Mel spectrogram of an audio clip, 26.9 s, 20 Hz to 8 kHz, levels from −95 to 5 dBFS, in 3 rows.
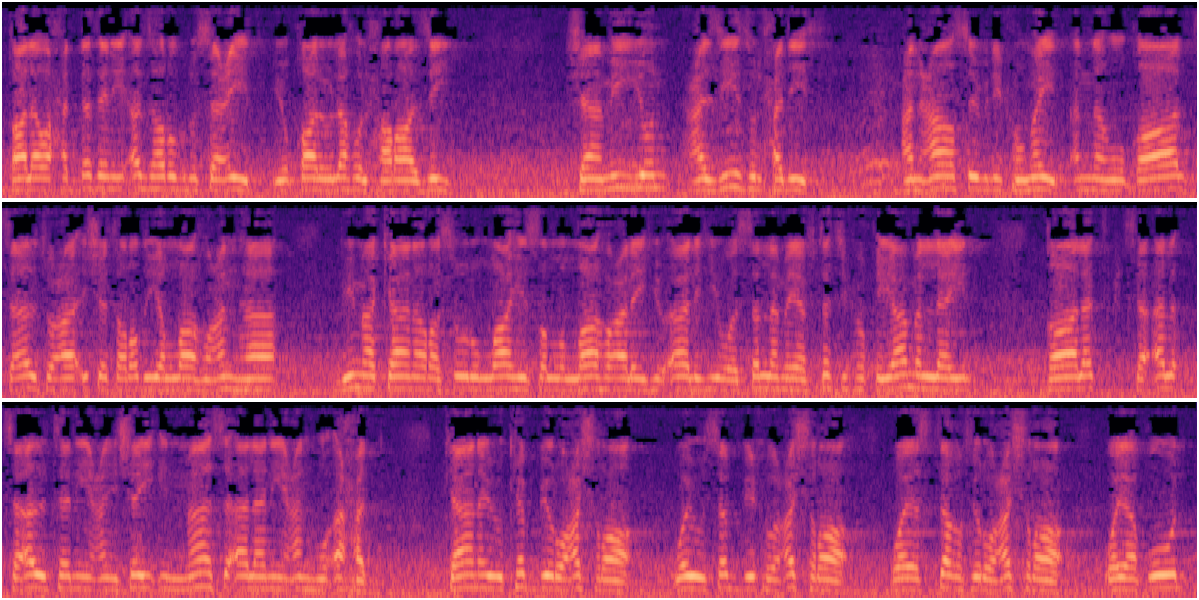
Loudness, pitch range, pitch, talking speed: -19 LUFS, 165-180 Hz, 170 Hz, 115 wpm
